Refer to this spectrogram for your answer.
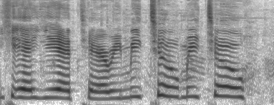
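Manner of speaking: very high-pitched voice. The narrator voices a second stranger in the alley agreeing with terry, higher pitched voice. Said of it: "you hear a higher pitched voice say".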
